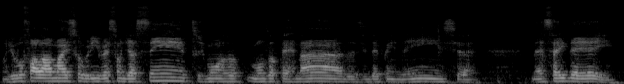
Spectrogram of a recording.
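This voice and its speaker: A man's voice: medium pitch, steady tone, normal speed. A man teaching a cajón lesson, explaining patiently step by step with restarts and fillers. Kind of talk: instructional lesson while playing. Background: cajón drumming.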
